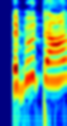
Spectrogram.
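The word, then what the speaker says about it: debut: डेब्यूट इसका मतलब होता है ट नहीं प्रोनाउंस करते।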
